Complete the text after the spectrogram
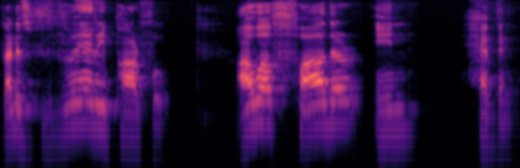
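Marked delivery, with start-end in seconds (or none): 2.4-5.1 scripture reading. Acted. Preacher to congregation, solemn slow scripture proclamation. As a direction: proclaim each word slowly.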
